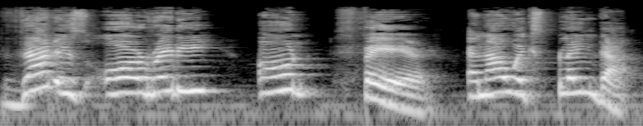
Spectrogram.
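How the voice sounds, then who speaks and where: A woman from Cameroon, a native French speaker with a Cameroonian accent, giving an impassioned political address in an emphatic, deliberate way, repeating phrases for stress. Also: extremely high pitch, big pitch swings, a bit bright. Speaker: political activist addressing viewers.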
